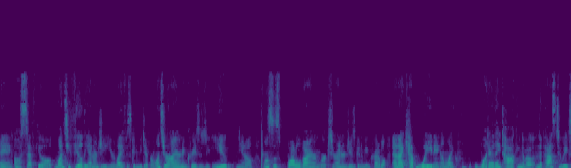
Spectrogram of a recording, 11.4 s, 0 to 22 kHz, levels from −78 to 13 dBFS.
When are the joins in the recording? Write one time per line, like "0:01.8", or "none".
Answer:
0:07.8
